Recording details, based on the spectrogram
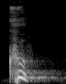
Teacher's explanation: Так, твердий, приголосний, глухий. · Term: звук К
